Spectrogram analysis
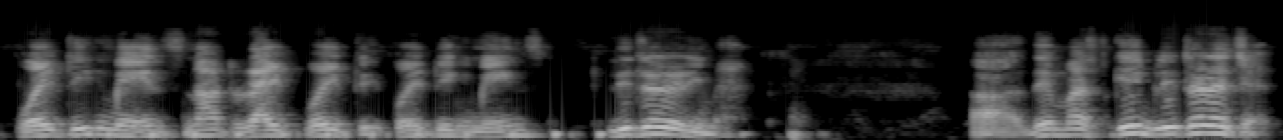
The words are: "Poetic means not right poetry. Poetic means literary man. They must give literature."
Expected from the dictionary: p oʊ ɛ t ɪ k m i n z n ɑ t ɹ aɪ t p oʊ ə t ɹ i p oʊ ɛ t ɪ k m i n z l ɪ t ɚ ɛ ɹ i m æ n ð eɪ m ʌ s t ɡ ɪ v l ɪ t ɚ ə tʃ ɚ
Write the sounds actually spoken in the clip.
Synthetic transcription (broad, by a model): p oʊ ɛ t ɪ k m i n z n ɑ t ɹ aɪ t p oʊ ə t i p oʊ ɛ t ɪ k m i n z l ɪ t ɚ ɛ ɹ i m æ n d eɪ m ʌ s t ɡ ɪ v l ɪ t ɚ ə tʃ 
